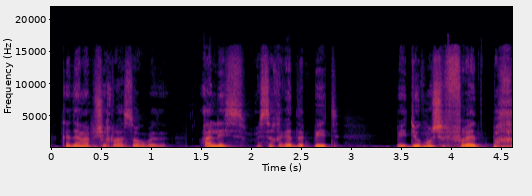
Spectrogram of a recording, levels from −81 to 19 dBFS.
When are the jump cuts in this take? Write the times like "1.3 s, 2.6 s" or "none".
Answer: none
